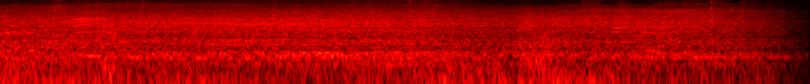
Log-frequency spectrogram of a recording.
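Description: Outdoor background noise with a dense low rumble and a steady hum, with faint voices of people talking in the background; it fades out at the very end.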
